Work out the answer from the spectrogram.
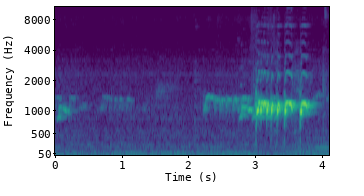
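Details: Local male zebra dove singing loudly, prompting other doves to answer; a faint low coo opens, then a loud rolling, trilled cooing phrase near the end.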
